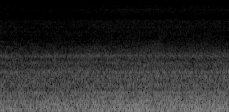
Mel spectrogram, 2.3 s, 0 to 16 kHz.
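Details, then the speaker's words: EMI mini split heat pump indoor unit, about two years old, on plain fan mode on a 55°F day: steady, even rush of air with a low hum and no rattles or squeals; blower running hard, sounds normal. "and yeah this is not going to focus today we're just on playing fan and it's blowing really hard and you can see the bar that says the fans blown"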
